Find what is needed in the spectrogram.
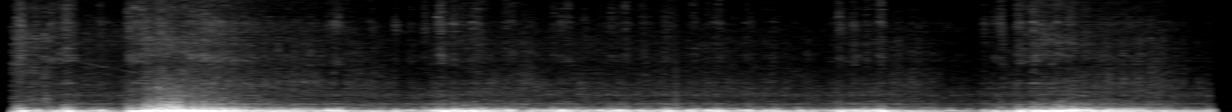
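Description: A motor vehicle engine running, revving up about a second in and again near the end, then cutting off suddenly.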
